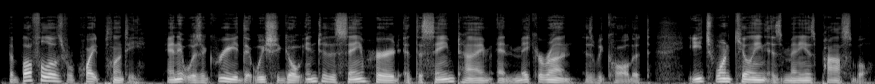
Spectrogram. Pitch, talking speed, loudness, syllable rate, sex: 95 Hz, 245 wpm, -19 LUFS, 6.1 syllables/s, male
